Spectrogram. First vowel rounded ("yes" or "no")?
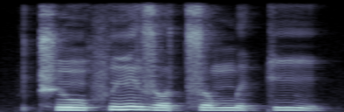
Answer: yes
